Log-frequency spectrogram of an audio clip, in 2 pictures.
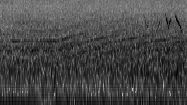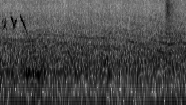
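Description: Gravel crunches under tractor tyres.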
